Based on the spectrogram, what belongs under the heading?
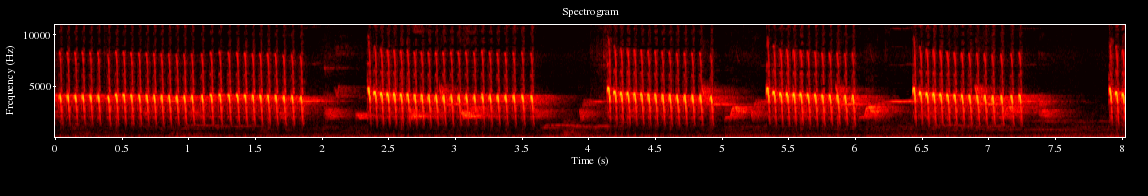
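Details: Long, almost unbroken pulsed trilling from a female prinia, a lure sound. Six extended buzzy runs with only brief pauses between them.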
